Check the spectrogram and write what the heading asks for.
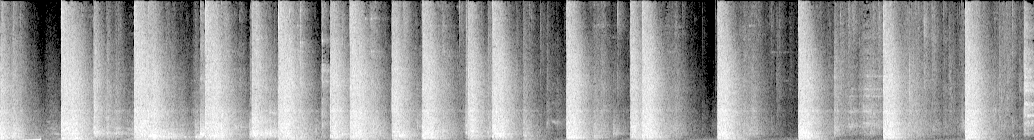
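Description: A rapid series of heavy blows smashing old electronics and appliances with blunt tools swung two-handed: about one or two crashing, clanging strikes a second, each ringing out briefly before the next.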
